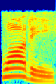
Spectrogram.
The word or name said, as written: waddie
